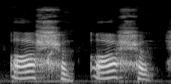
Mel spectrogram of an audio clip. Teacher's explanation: ہا کا مخرج نکالتے ہماری آواز حلق کے درمیان میں آواز رکی ہے، تو سمجھ لیجئے کہ ہا کے مخرج کے نکلنے کی جگہ حلق کا درمیان ہے۔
